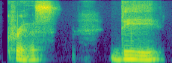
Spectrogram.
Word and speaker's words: Kris D: I want to actually spell your name again because Kris D could sound like Christy. And so it's Kris, Kris, D as in dog, how you expect to spell it.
